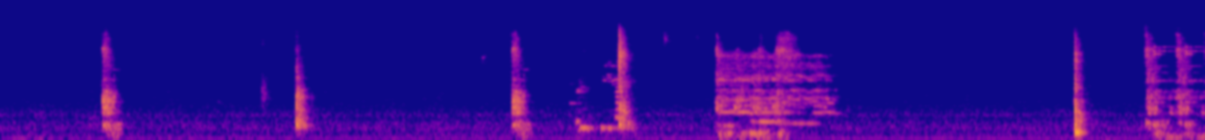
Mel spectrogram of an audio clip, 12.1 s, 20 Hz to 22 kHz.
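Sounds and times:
dart striking board: 0:10.8 - 0:11.0.

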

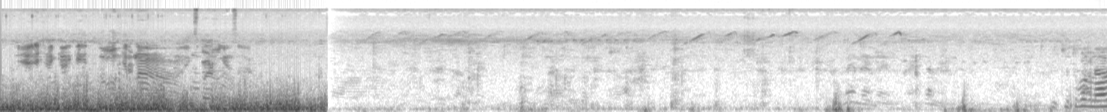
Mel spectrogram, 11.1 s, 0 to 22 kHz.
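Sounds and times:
distant people talking: 0:03.4 - 0:11.0.

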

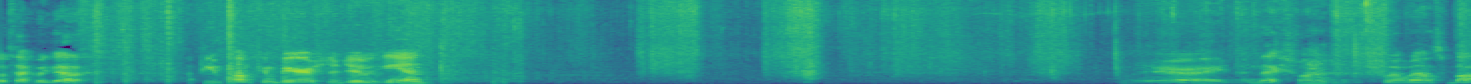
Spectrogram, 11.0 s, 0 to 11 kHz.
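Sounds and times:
packing wrap rustling: 0:00.6 - 0:10.5.

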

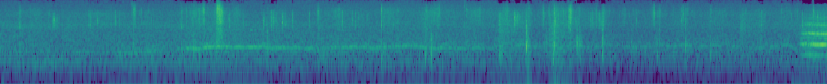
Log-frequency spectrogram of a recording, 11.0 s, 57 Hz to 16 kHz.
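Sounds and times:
footsteps on pavement: 0:01.2 - 0:11.0.

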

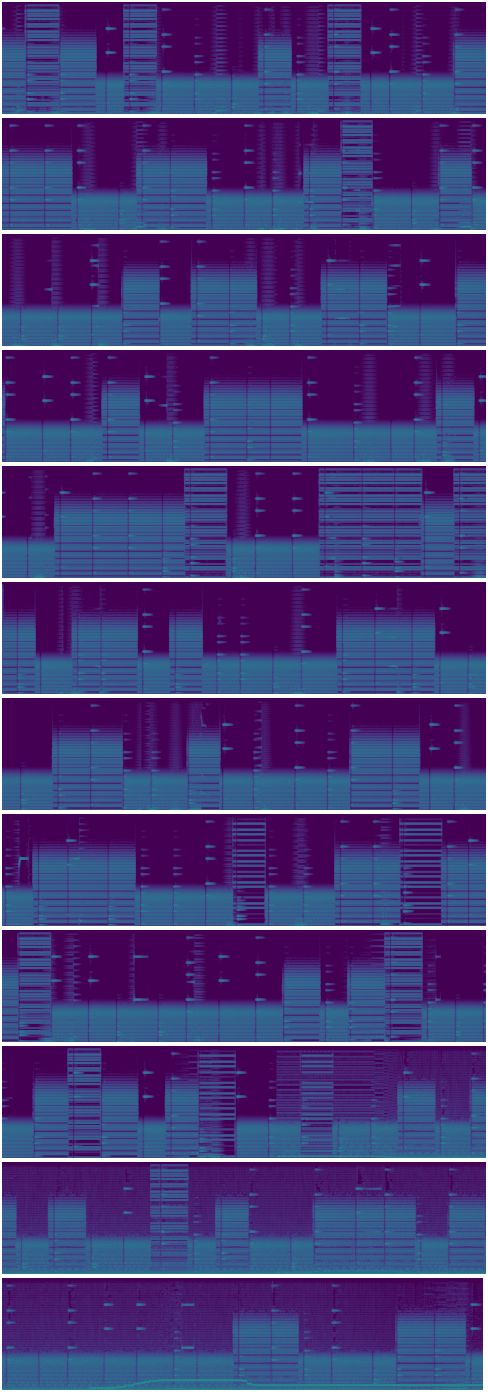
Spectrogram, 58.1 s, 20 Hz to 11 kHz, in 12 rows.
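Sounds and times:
synthesized electronic drone: 0:46.3 - 0:58.0
bright buzzing upper tones: 0:47.4 - 0:58.0.

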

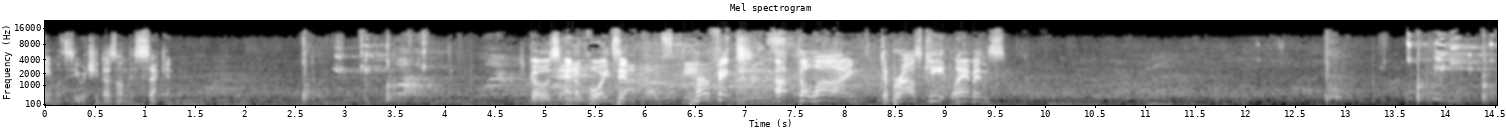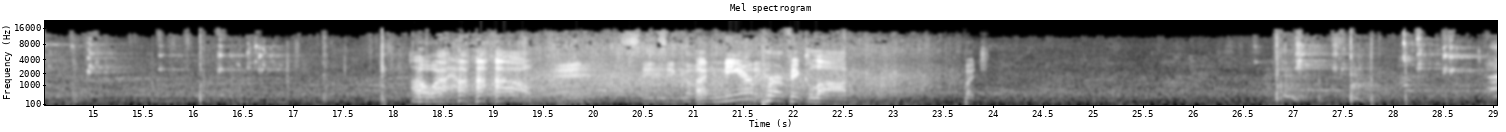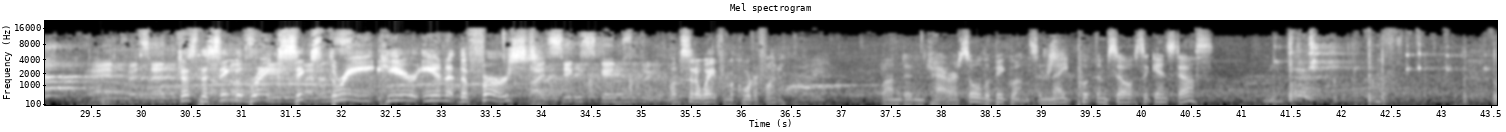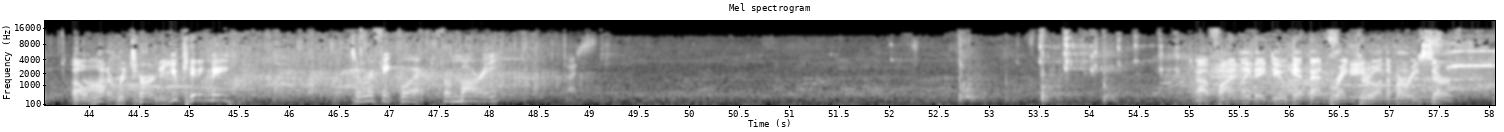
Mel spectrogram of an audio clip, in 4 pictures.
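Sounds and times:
sneakers squeaking on court: 0:02.6 - 0:04.2, 0:12.8 - 0:18.1, 0:26.6 - 0:29.0, 0:41.3 - 0:43.8, 0:52.0 - 0:55.8.

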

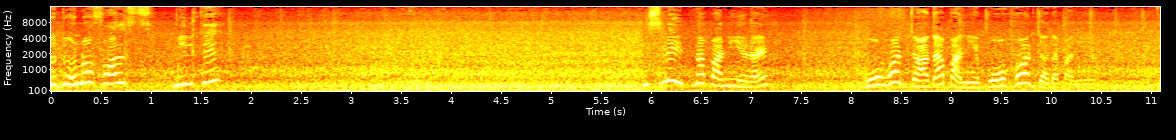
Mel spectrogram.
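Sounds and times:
waterfall rushing: 0:00.0 - 0:11.0.

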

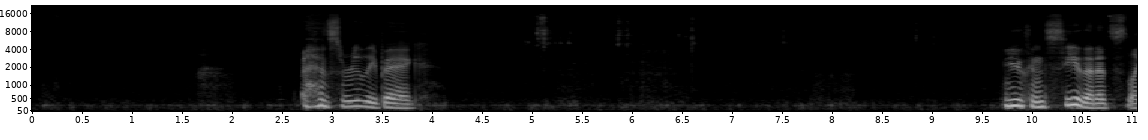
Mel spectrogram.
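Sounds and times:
faint clicks and rustles: 0:04.8 - 0:09.2.

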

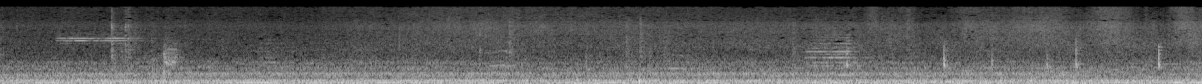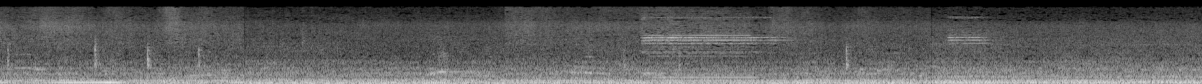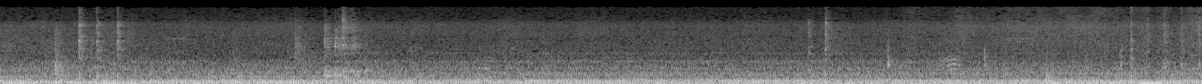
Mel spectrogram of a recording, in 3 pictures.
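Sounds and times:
traffic rumble: 0:00.0 - 0:36.0
vehicle horns honking: 0:00.6 - 0:01.9, 0:08.0 - 0:08.8, 0:18.4 - 0:20.0, 0:21.4 - 0:22.2.

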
